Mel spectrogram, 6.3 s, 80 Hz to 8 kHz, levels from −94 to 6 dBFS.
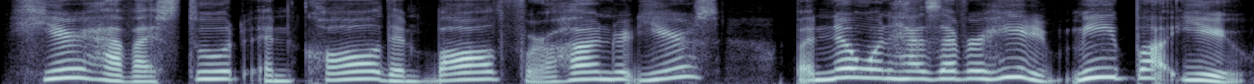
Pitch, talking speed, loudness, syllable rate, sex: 245 Hz, 200 wpm, -17 LUFS, 4.8 syllables/s, female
